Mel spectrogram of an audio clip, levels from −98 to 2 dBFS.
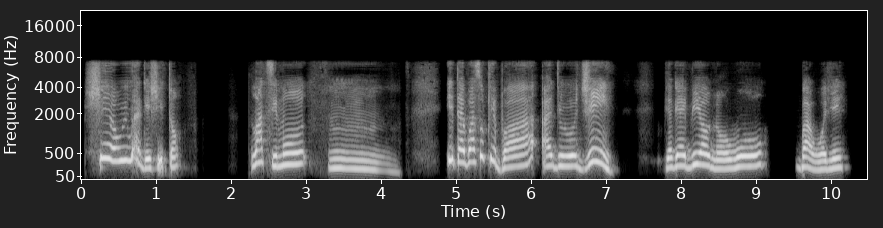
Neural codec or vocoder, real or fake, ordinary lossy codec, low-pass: codec, 16 kHz, 1.1 kbps, Voila-Tokenizer; fake; none; 7.2 kHz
